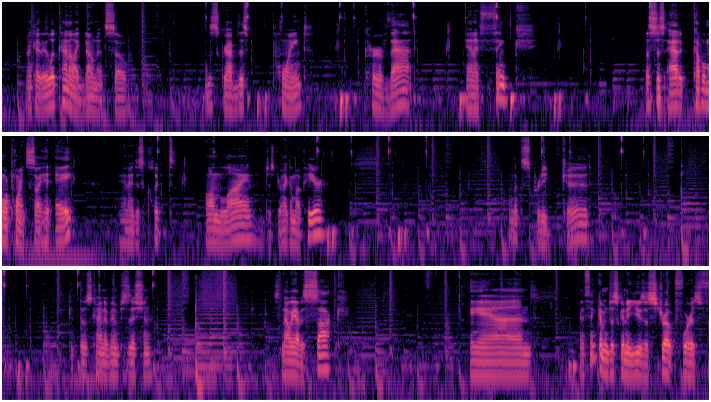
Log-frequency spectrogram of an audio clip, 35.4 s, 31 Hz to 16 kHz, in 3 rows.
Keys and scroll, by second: 4.2 t, 5.6 c, 7.6 space, 9.2 t, 10.9 a, 12.4 a, 17.2 t, 18.4 t, 23.8 t.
